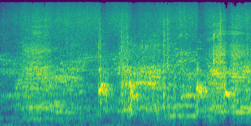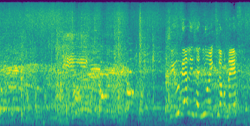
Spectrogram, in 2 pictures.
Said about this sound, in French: Chacune appelle son agneau et l'agneau appelle sa mère pour qu'ils arrivent à se rejoindre.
